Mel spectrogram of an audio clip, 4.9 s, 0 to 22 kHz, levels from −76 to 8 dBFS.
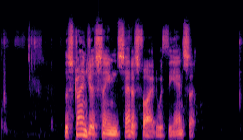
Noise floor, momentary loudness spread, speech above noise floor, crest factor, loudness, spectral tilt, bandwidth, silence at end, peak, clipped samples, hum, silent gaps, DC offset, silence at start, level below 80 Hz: -79 dBFS; 11 LU; 65 dB; 18 dB; -14 LUFS; -3 dB/octave; 13 kHz; 1 s; 0 dBFS; under 0.1%; none; none; under 0.1%; 0.05 s; -54 dBFS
